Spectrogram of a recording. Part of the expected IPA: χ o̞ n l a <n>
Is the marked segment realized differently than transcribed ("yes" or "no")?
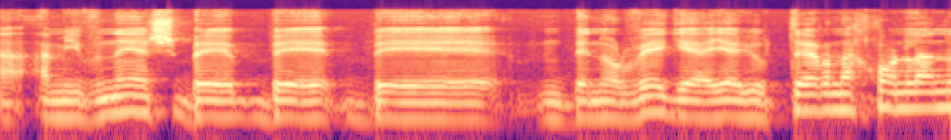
no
